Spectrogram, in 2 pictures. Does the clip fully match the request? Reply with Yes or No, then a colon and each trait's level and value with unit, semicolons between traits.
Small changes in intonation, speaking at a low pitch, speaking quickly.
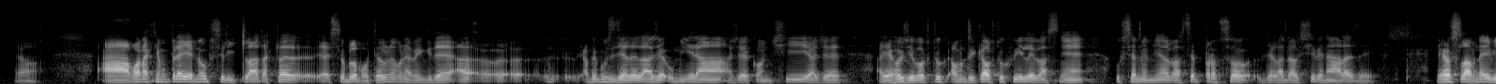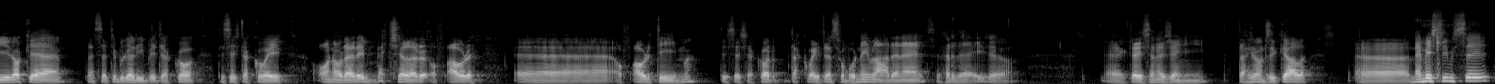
Yes: narrow, 1.9 semitones; low, 105 Hz; fast, 175 wpm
